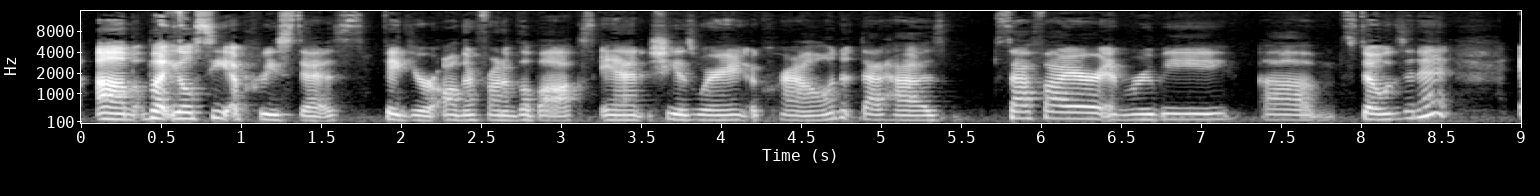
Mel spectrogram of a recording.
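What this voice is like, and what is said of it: Flat American accent. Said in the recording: “my flat American accent”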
